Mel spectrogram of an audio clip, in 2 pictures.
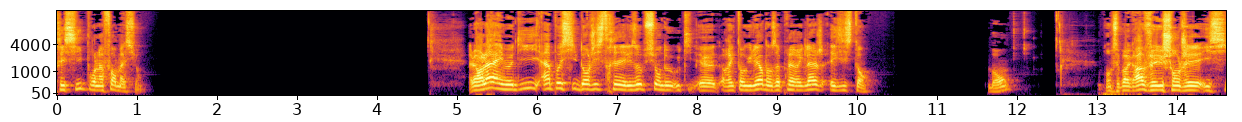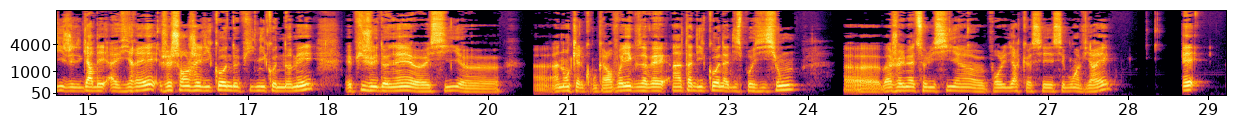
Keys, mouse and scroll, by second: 11.9 click, 15.7 click, 17.0 click, 19.4 scroll down 1, 19.9-20.3 scroll down 1, 21.4-21.9 scroll down 1, 22.1-22.4 scroll down 1, 22.7-23.1 scroll down 2, 23.4 scroll down 2, 24.0 scroll down 2, 25.7 click, 28.2 click.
